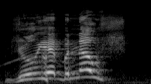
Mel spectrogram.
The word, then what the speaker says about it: Juliette Binoche: Juliette Binoche.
